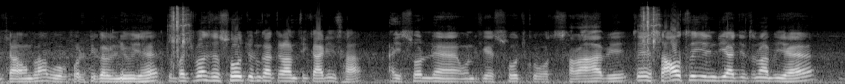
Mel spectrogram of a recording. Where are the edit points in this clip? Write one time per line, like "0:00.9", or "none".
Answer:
0:01.7
0:06.3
